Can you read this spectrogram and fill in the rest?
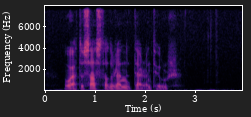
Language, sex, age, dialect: Faroese, male, 15-35, Norðurstreymoy/Eysturoy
